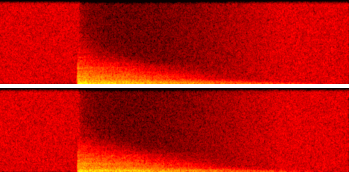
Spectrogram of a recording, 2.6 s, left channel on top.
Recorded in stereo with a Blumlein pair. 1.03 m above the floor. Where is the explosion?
15° left, 1.8 m.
